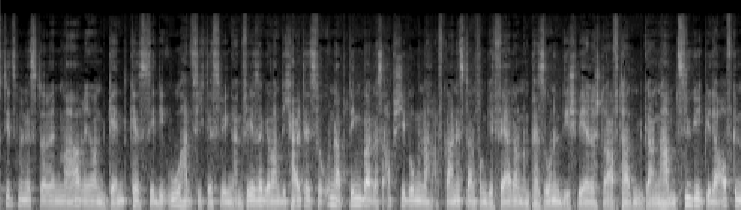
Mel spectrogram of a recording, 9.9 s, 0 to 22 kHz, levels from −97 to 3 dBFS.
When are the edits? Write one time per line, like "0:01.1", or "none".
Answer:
none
